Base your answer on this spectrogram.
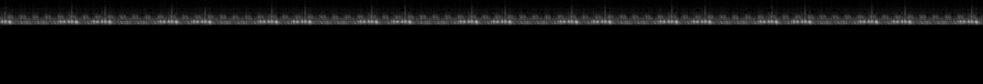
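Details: Rhythmic, bright cricket chirping, each burst a rapid shrill pulse, regularly spaced at roughly half-second intervals for the whole stretch, clean and free of other sounds.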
